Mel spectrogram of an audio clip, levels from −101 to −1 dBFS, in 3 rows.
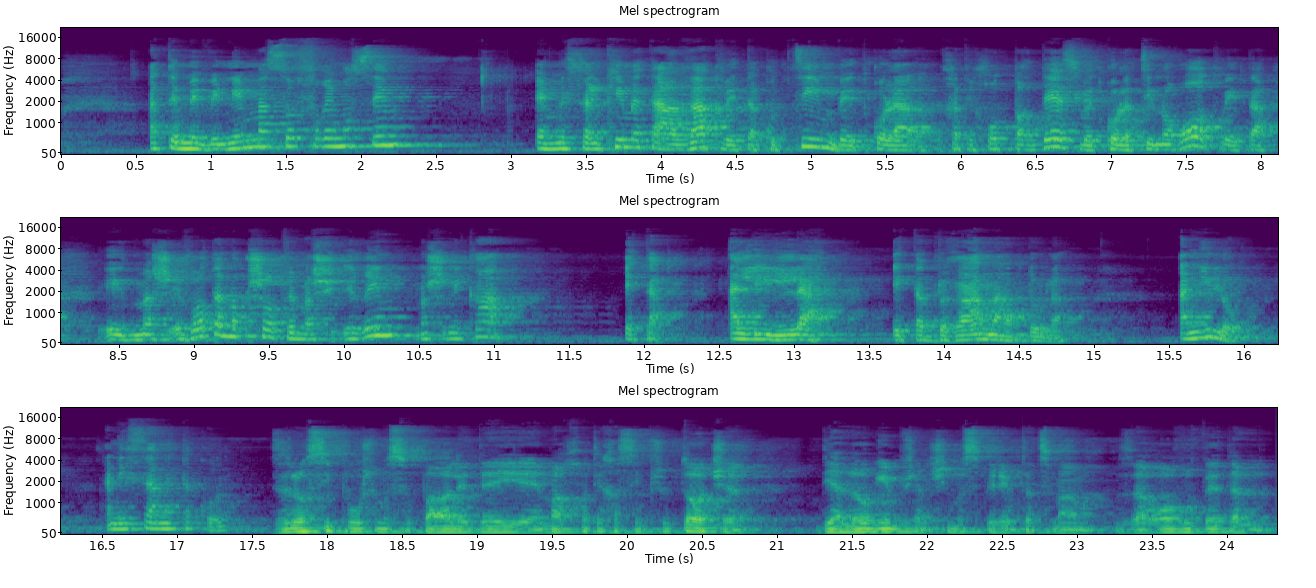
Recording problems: room echo; slight; dies away in 0.9 s
off-mic speech; somewhat distant

